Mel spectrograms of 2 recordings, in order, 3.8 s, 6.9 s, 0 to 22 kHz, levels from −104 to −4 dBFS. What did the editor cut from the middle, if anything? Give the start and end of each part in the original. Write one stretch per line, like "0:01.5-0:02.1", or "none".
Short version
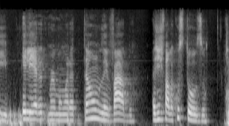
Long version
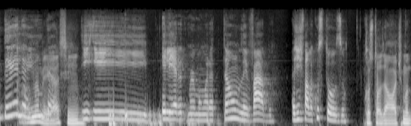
none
